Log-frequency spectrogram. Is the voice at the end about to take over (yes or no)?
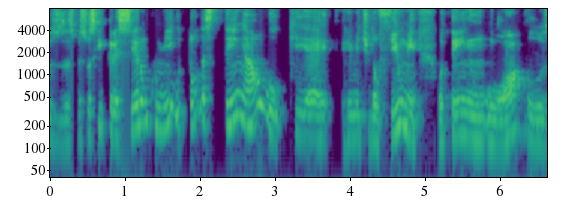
no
